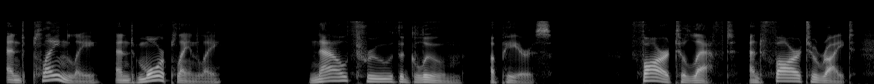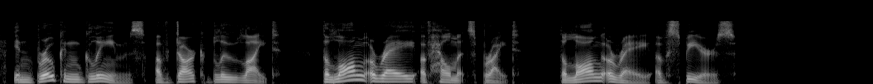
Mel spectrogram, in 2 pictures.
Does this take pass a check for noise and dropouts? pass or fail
pass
